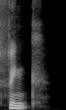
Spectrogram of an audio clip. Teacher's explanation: People love to point out how th turns into an F or even a V in so many London voices. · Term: TH shift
